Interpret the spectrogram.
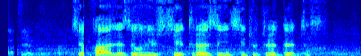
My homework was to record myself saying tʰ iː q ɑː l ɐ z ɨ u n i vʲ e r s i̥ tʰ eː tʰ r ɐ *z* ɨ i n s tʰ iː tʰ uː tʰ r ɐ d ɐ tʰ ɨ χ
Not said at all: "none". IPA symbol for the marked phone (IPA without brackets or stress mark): z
